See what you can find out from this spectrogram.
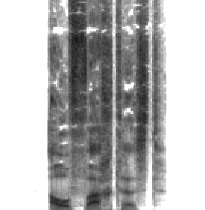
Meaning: inflection of aufwachen: 1. second-person singular dependent preterite 2. second-person singular dependent subjunctive II
- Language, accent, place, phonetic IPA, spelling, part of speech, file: German, Germany, Berlin, [ˈaʊ̯fˌvaxtəst], aufwachtest, verb, De-aufwachtest.ogg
